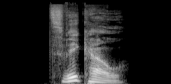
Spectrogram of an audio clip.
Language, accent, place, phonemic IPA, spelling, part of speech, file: German, Germany, Berlin, /ˈt͡svɪkaʊ̯/, Zwickau, proper noun, De-Zwickau.ogg
- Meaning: 1. Zwickau (a town and rural district of Saxony) 2. Cvikov (a town in Česká Lípa district, Liberec Region, Czech Republic)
